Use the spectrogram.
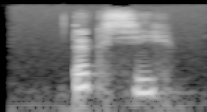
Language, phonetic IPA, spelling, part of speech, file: Russian, [tɐkˈsʲi], такси, noun, Ru-такси.ogg
- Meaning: taxi; cab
